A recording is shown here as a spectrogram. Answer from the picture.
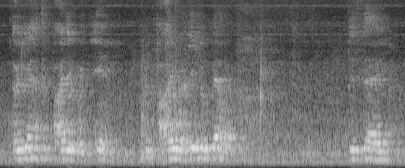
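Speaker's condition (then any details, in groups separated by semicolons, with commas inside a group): Cerebral palsy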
